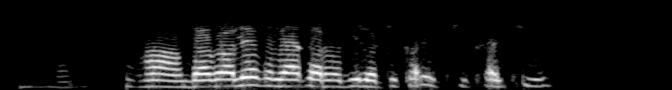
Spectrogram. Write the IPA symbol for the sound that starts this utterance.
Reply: ɦ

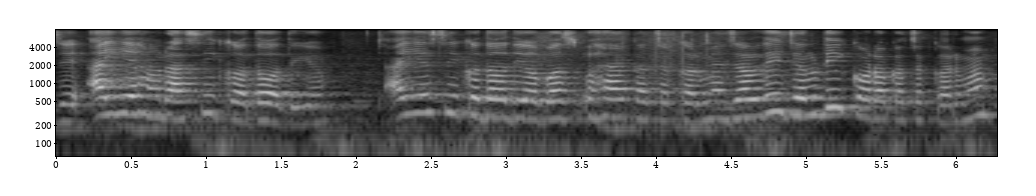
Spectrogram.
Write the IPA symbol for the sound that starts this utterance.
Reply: d͡ʒ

